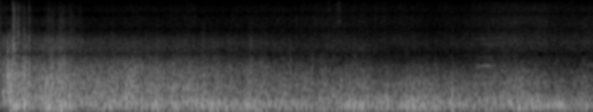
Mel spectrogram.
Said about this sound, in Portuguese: eu ia falar que para finalizar a gente fala um, dois, três, Shazam e eu boto um raio na edição assim, ó, pá.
